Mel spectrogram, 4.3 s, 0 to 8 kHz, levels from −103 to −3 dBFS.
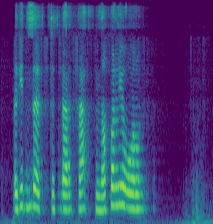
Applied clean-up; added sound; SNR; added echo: neural mask model DeepFilterNet 3.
